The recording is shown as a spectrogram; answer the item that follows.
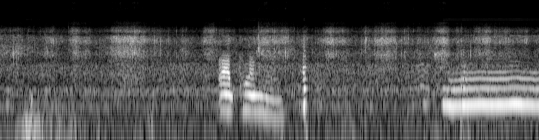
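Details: Bees at a Khmer bee-keeping farm hum softly beneath chatter, then a loud, steady, low buzz swells near the end and holds.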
